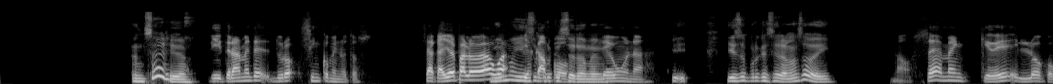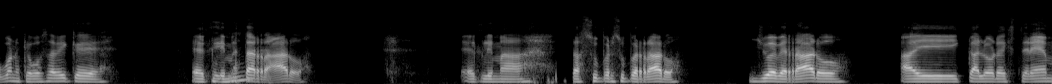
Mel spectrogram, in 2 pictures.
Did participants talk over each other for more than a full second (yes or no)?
yes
